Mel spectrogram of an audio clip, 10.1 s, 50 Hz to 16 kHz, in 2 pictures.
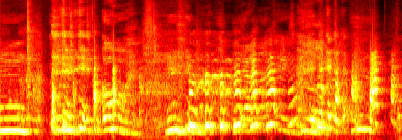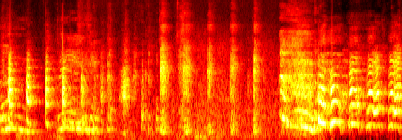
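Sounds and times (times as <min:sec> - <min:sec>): boys laughing: 0:00.6 - 0:10.0.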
